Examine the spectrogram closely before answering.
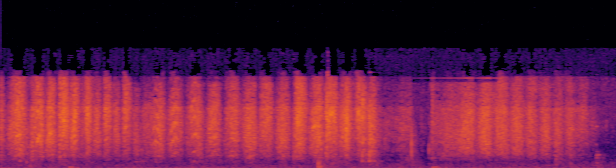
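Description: A wet wipe scrubbed quickly back and forth over a plastic silkscreen stencil on a tabletop to clean chalk paste out of the mesh: a fast, faint rasping rhythm of several strokes a second. It breaks off briefly about four seconds in, resumes, and stops near the end.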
